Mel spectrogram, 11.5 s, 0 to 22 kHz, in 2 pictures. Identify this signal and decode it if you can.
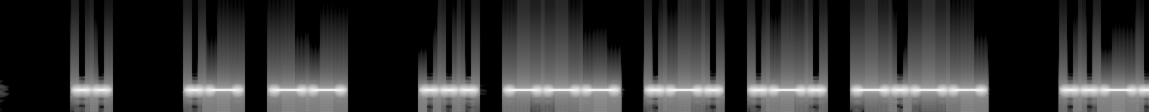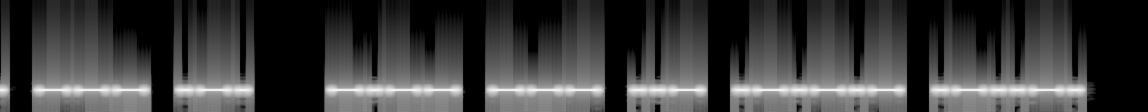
Morse code, heard as a keyed tone, about 25 wpm, 700 Hz. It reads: I AM SORRY FOR YOU."
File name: Pinocchio / Pinocchio ch4 20 25 ik1hge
